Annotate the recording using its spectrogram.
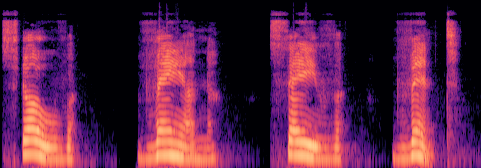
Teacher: finger on your neck and say do you feel vibrations yes that v really vibrates those vocal chords because it's a voiced sound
